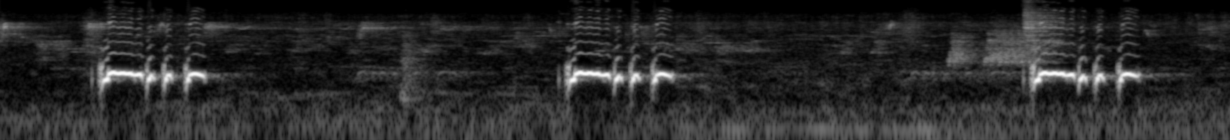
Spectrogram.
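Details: Zebra dove of local stock, an eager singer, gives three gentle rolling coo phrases at steady intervals, each a stretched opening coo followed by clipped trilled notes.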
